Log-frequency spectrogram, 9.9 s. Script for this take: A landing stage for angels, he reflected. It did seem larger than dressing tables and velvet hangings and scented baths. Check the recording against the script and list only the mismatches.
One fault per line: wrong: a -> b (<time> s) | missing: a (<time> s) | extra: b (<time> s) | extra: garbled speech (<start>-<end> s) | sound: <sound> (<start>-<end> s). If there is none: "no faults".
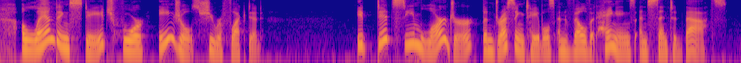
wrong: he -> she (2.7 s)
